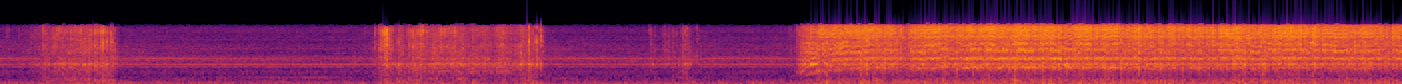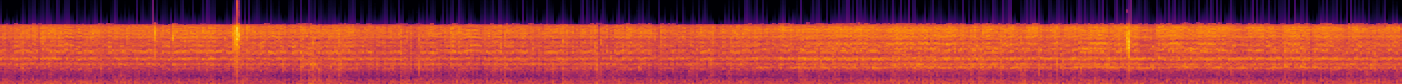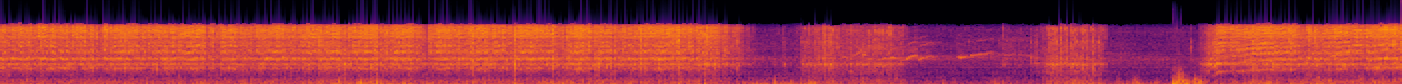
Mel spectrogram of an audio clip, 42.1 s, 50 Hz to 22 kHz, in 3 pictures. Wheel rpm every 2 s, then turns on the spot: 10, 0, 20, 10, 160, 200, 200, 190, 190, 190, 190, 190, 200, 190, 190, 190, 190, 130, 20, 20, 140.
0-2 4-6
